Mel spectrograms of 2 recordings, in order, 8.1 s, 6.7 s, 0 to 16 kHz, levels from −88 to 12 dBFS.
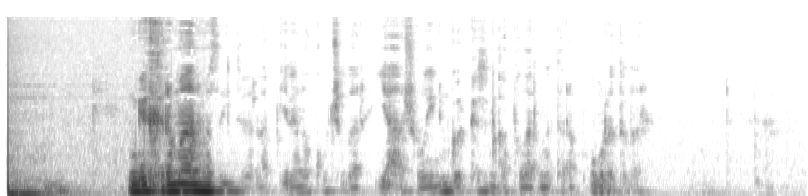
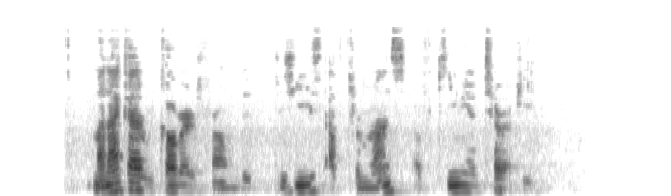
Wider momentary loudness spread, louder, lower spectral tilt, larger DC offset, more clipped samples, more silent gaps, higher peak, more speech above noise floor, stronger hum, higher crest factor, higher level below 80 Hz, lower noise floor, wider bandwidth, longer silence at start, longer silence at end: first, 27 LU vs 19 LU; first, -12 LUFS vs -22 LUFS; first, -8.5 dB/octave vs -6 dB/octave; neither; neither; neither; about the same, 0 dBFS vs -2 dBFS; about the same, 54 dB vs 57 dB; neither; about the same, 18 dB vs 22 dB; first, -34 dBFS vs -68 dBFS; second, -68 dBFS vs -79 dBFS; first, 11 kHz vs 9 kHz; second, 0.1 s vs 0.95 s; first, 2.05 s vs 1.4 s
